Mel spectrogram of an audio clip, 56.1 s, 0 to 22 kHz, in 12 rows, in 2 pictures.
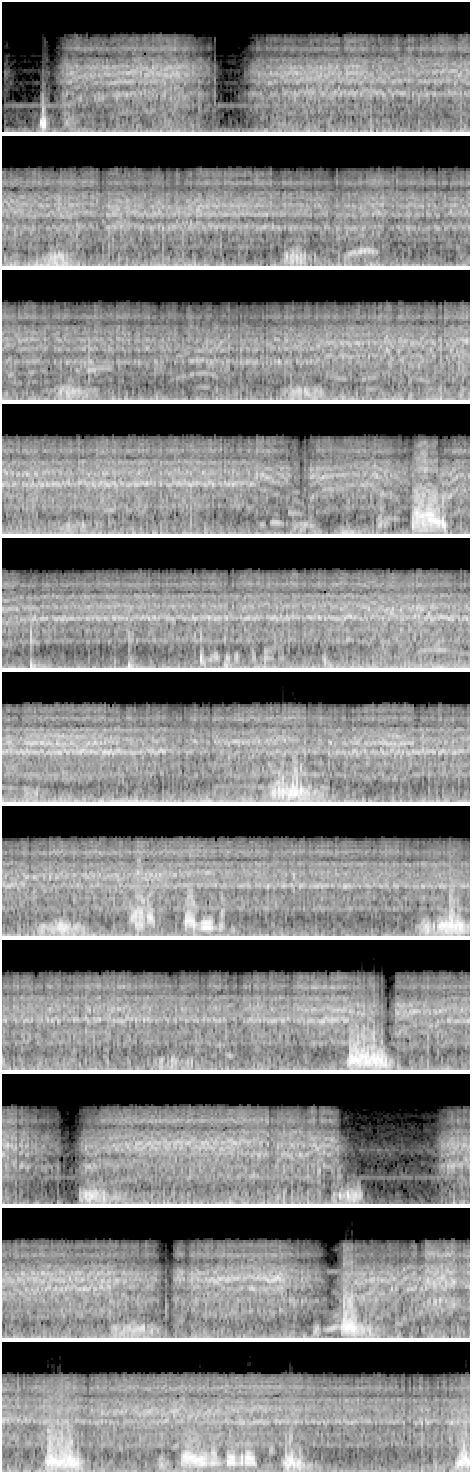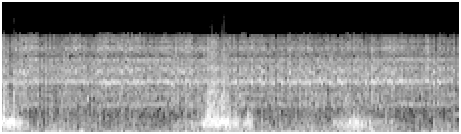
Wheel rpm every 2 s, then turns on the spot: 70, 100, 160, 160, 160, 160, 180, 220, 160, 150, 230, 220, 220, 220, 220, 230, 230, 230, 160, 140, 110, 140, 130, 220, 220, 230, 230, 230.
none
